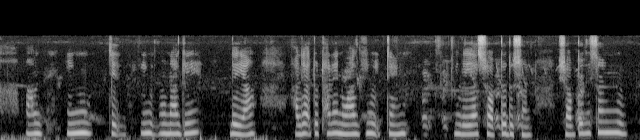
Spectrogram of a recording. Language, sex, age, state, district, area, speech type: Santali, female, 18-30, West Bengal, Purba Bardhaman, rural, spontaneous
